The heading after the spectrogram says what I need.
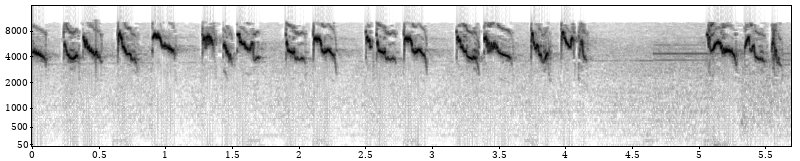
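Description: A white-eye sings a rapid, high twittering run of thin sweeping notes, packed closely together with brief pauses, and faint low thumps underneath.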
